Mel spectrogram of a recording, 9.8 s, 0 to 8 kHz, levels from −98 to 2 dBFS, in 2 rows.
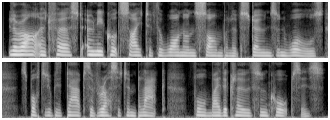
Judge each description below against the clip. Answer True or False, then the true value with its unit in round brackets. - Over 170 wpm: False (165 wpm)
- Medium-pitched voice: True (160 Hz)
